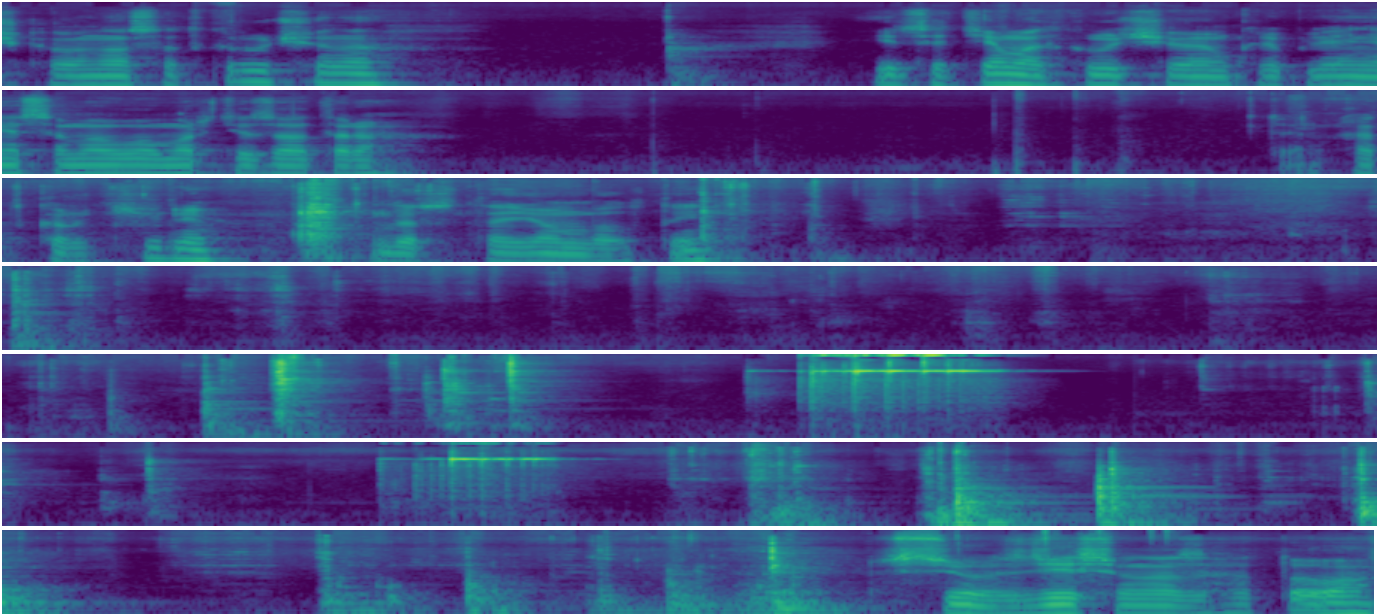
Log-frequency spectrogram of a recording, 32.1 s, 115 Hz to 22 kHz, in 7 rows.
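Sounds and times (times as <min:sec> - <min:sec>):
metal bolts and tools clinking: 0:18.4 - 0:27.6.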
